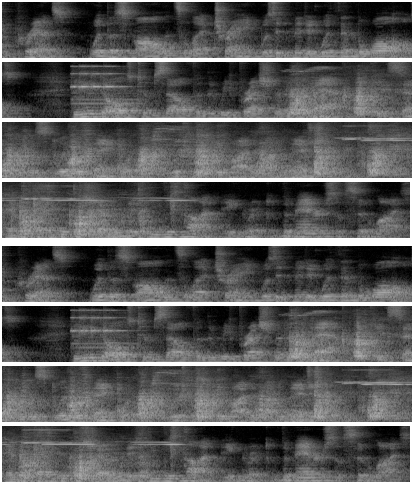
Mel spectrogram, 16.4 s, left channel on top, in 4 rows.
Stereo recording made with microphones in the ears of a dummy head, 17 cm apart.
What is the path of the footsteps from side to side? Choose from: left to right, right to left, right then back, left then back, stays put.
right to left.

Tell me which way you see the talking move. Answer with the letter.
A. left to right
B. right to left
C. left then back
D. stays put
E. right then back
A.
